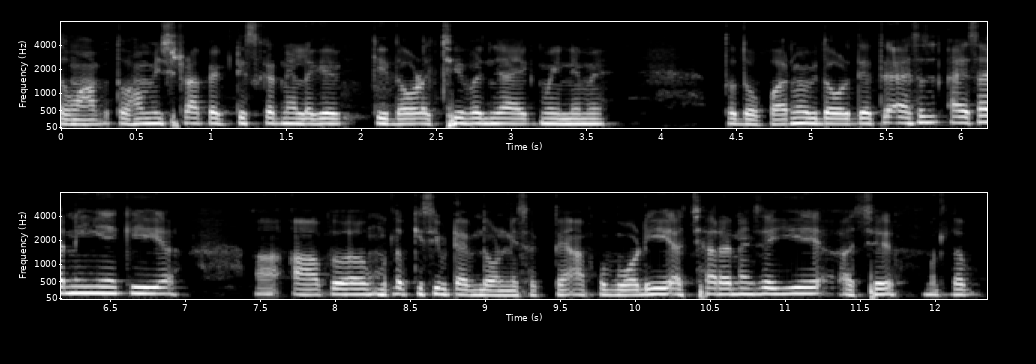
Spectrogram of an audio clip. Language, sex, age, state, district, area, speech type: Hindi, male, 18-30, Uttar Pradesh, Ghazipur, rural, spontaneous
